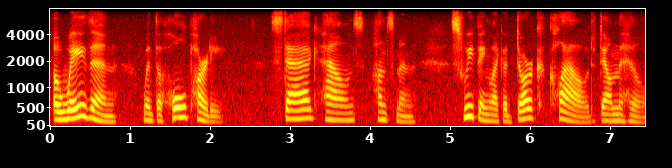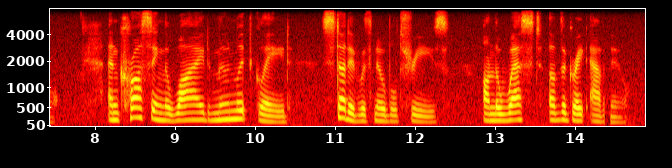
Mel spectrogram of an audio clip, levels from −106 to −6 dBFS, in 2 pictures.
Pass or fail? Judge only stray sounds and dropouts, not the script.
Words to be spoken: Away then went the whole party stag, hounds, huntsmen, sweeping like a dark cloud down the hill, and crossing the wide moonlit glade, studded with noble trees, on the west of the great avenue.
fail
